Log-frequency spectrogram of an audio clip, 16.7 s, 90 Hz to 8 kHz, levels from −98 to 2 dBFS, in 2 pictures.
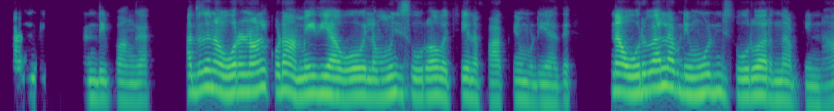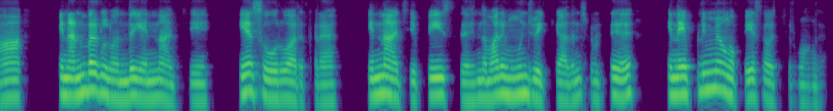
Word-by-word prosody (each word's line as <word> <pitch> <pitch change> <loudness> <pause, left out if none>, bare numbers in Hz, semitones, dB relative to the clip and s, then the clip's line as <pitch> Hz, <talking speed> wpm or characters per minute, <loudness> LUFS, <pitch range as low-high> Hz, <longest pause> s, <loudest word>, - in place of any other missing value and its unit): கண்டிப் 340 -1 -8 0.4
கண்டிப்பாங்க. 150 -2 -6 0.5
அதாவது 215 +4 +1
நான் 200 -4 +3
1 200 0 +4
நாள் 215 +4 +4
கூட 200 +1 +1
அமைதியாவோ 175 -2 +2
இல்ல 165 - -1
மூஞ்சி 180 +1 -1
சோர்வா 170 +1 -1
வச்சு 155 - -10
என்ன 155 -2 -4
பார்க்கவே 145 +2 -6
முடியாது. 135 0 -7 0.5
நான் 195 -2 +7
ஒரு 195 +2 +2
வேள 235 +2 +5
அப்டி 195 -5 -2
மூஞ்சி 195 -1 -1
சோர்வா 165 +2 +1
இருந்தேன் 150 -2 -4
அப்டின்னா, 125 +2 -9 0.6
என் 175 -1 +6
நண்பர்கள் 190 0 +4
வந்து 150 +3 +2
என்னாச்சு? 140 -3 -4 0.5
ஏன் 200 0 +5
சோர்வா 155 -2 +1
இருக்கற? 135 0 -10 0.5
என்ன 175 +2 +3
ஆச்சு? 150 -1 -5
பேசு 170 -3 +1
இந்த 155 - -2
மாரி 175 +3 +3
மூஞ்சி 180 -2 +1
வைக்காதன்னு 145 +2 -6
சொல்ட்டு, 150 +4 -2 0.5
என்னை 175 0 +6
எப்டியுமே 210 +4 0
அவங்க 175 -6 0
பேச 160 -1 -1
வச்சுருவாங்க. 130 -2 -12
165 Hz, 155 wpm, -26 LUFS, 145-185 Hz, 0.6 s, நான்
